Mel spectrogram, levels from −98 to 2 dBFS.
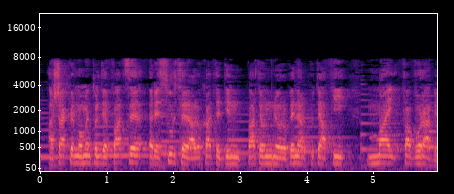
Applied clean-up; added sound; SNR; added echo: none; Piano; 14 dB; reverberation time 0.6 s.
